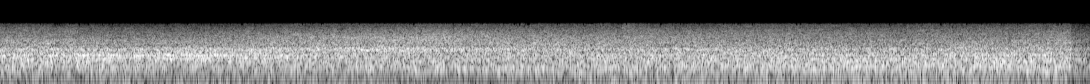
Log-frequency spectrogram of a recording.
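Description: Blue sleeper coaches of the Fuji sleeper limited express rolling along the platform: a steady noise of wheels on the rails, with no clicks or horn standing out.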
